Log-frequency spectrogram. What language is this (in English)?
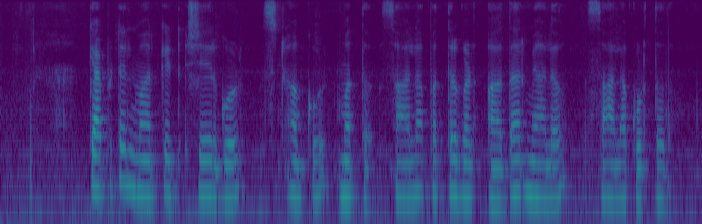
Kannada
